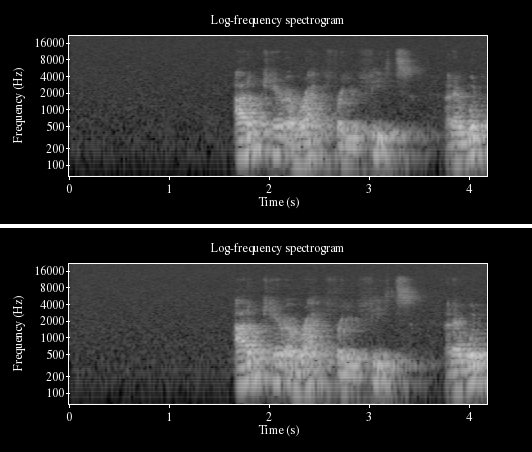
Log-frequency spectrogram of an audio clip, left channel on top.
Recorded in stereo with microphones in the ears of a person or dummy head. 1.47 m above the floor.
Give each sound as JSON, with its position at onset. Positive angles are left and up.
{"t": 1.6, "sound": "a man speaking", "side_deg": 0, "distance_m": 5.0}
